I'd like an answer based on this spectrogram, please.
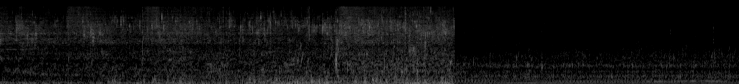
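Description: Marinated chicken pieces sizzling as they are dropped one by one into hot oil in a wok for deep-frying: a steady hiss. It cuts off abruptly about four and a half seconds in, leaving only a faint low hum.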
